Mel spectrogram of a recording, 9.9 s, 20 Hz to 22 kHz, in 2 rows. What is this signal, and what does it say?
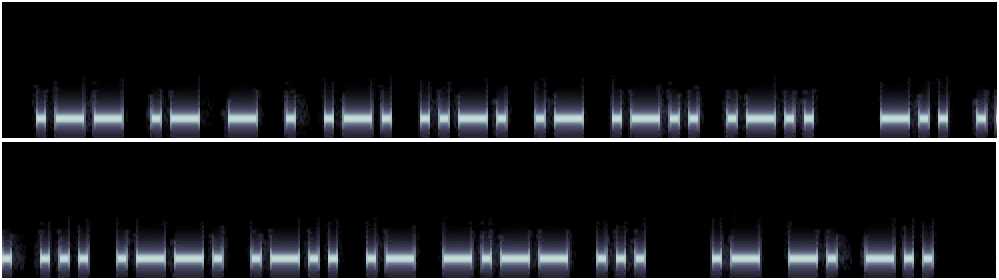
Morse code, heard as a keyed tone, about 25 wpm, 600 Hz. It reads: WATERFALL DISPLAYS AND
